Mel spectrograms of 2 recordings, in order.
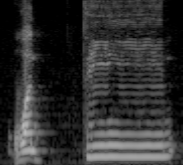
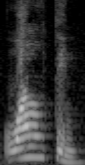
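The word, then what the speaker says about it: والتين: Lah ini cara membacanya tidak boleh dimunculkan alnya, harus iya benar. dimasukkan. Makanya idgham itu artinya masuk. Asyamsiyah itu sebangsa matahari. Jadi ketika membaca seperti ini, wantin, wantin, tidak boleh waltin.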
